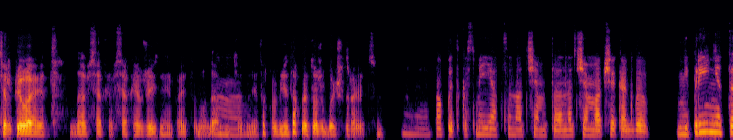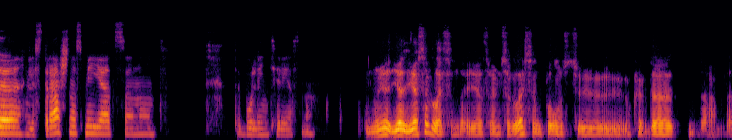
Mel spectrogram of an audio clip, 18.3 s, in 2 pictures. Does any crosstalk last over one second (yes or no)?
no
